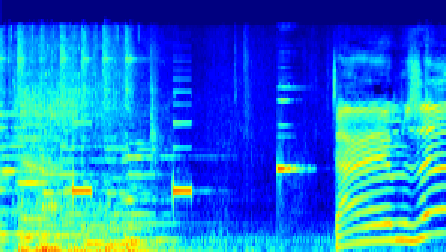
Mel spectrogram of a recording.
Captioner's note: electronic beeping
